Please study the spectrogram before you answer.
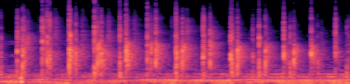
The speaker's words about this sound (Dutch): Mag een groot applaus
